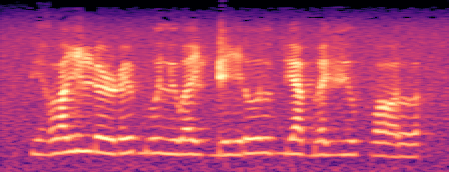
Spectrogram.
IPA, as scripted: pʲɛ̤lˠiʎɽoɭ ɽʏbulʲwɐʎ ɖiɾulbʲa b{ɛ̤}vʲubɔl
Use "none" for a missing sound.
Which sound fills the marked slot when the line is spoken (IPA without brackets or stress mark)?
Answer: ɛ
